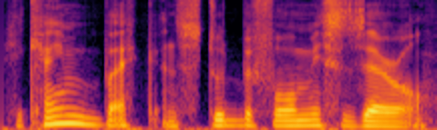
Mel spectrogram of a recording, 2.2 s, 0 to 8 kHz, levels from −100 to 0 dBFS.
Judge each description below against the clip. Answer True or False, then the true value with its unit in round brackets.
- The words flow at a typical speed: False (220 wpm)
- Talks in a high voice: False (125 Hz)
